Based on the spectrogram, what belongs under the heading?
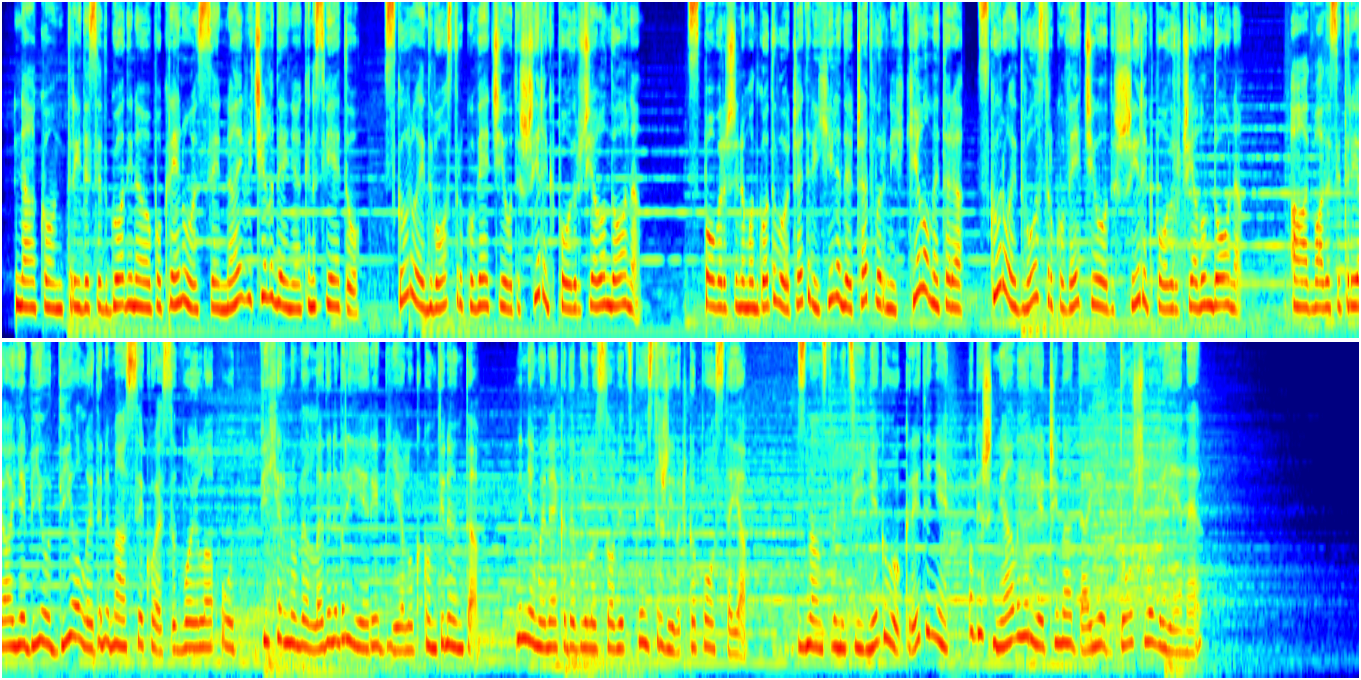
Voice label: croatian promos; Serbian native voice-over actor from Belgrade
